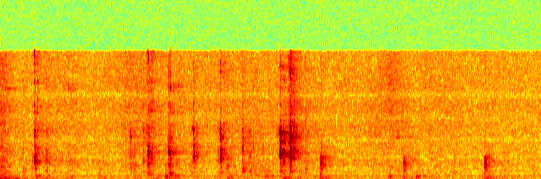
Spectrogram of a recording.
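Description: Faint, irregular clicks and scratches of a dry-erase marker writing on a whiteboard.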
